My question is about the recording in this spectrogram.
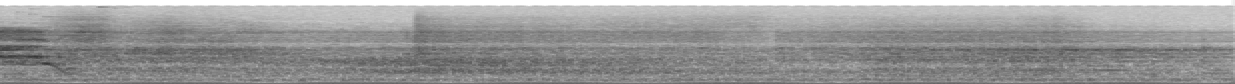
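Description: Movie trailer soundtrack: a sustained rushing noise over a low pulse that beats about once a second, with a short falling tone at the very start.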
